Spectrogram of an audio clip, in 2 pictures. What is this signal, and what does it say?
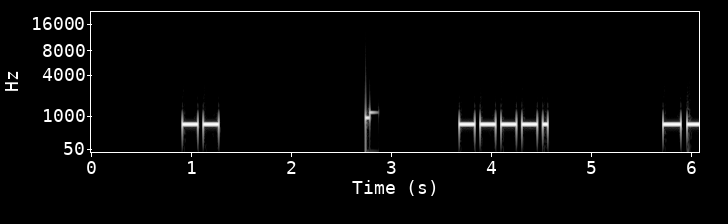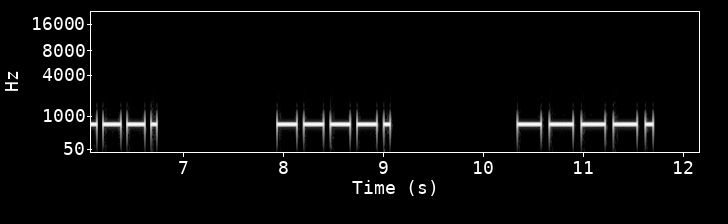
Morse code, heard as a keyed tone, about 21 wpm, spaced as for 6 wpm, 700 Hz. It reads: M 9999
